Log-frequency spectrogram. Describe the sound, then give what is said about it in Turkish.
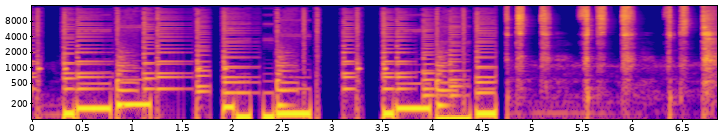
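A chiptune melody of bright square-wave tones gives way to a run of sharp white-noise hi-hat hits, rapid and rhythmic, clicking along crisply with no voices. “white noise'lar var. Yine şeyi destekleyen hi-hat e, sesi sağlayabilen.”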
